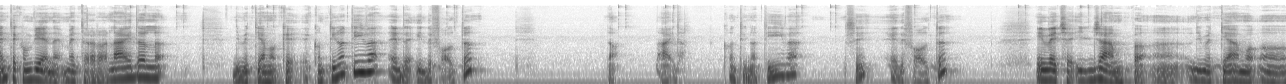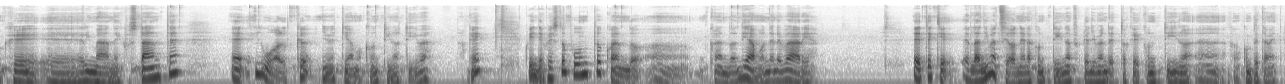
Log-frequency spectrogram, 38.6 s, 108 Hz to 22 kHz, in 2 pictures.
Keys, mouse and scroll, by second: 1.9 click, 2.6 click, 2.7 click, 4.0 click, 6.7 click, 9.2 click, 9.9 click, 11.9 click, 12.4 click, 13.6 click, 15.2 click, 16.2 click, 21.8 click, 23.0 click, 24.8 click, 28.5 click, 30.2 click.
